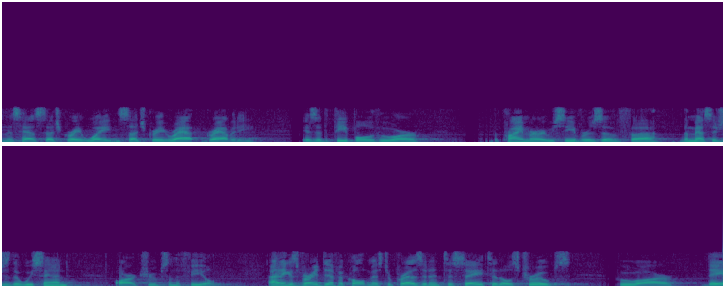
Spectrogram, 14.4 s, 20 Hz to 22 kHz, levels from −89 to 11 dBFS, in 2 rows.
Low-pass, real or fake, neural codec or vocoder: 5.4 kHz; real; none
